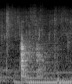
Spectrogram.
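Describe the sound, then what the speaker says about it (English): Chopped green chilies hitting hot oil with curry leaves, a brief close sizzle and stir that flares up then settles into steady frying crackle, no talking. "I will fry this till the moisture is evaporated from the chilies and the curry leaves."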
